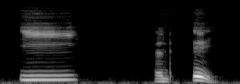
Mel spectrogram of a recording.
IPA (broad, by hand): i: and i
